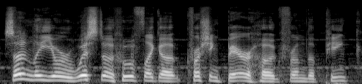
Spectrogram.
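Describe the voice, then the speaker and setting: A man's voice: fairly high pitch, moderate pace, soft background music. A man hosting a let's play, reading a visual novel aloud and reacting casually as he goes.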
